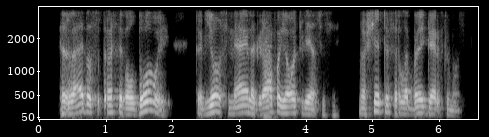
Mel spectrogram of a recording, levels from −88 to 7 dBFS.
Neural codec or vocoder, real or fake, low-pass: codec, 44.1 kHz, 2.6 kbps, DAC; fake; 3.6 kHz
